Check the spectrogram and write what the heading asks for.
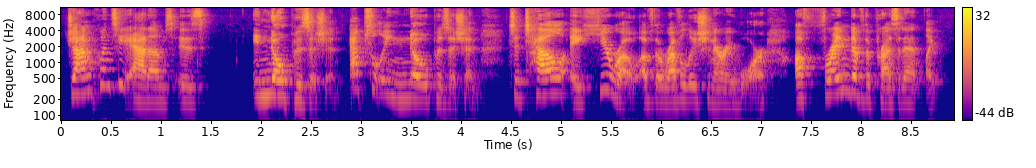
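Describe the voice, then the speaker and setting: The host and storyteller of a history series, this woman recounts the past in a bright, crisp-edged voice of average pitch. Brisk, animated and informal, she stresses words for drama and drops in wry, colloquial asides.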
